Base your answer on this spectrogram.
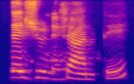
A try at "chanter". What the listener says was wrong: शौनते, CH will be shaw, okay, शौनते, okay, CH will be shaw, शौनते, not chanting, it's not chanter, shante, okay, sure, CH will be sure, shante, okay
